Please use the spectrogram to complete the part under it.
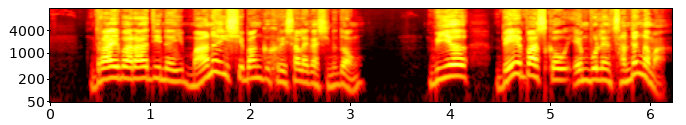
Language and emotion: Bodo, angry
